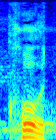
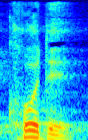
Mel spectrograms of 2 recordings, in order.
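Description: First: کد cut off on the final d; no kasra. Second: کده with a short e ending; kasra on the end. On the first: Teacher showing the Kermani form, کد without final e. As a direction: say کد with no e ending. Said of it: "یعنی کسره نمیاره اولاً". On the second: Teacher showing what the operator doesn't say, کده with final e. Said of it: "گفتم اولاً نمیگه کده". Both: Shown as a demonstration.

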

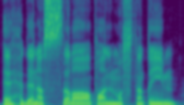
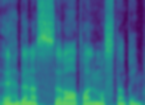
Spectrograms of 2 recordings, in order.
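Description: First: الصراط with a thick emphatic ص; الصراط با صاد درشت; heavy ṣad. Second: الصراط with an ordinary thin s; الصراط با سین معمولی; plain sin. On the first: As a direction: recite الصراط heavy and dark. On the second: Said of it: "خیلی معمولی". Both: Shown as a demonstration.

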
